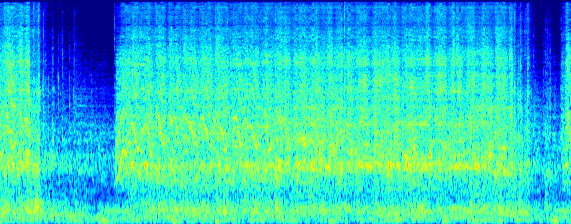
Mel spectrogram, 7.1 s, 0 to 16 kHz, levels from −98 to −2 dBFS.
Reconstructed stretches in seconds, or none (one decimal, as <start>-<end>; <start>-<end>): 3.5-6.4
